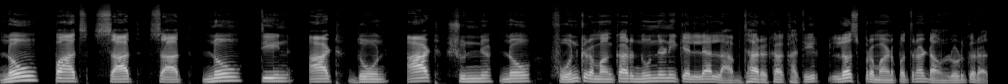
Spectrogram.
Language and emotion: Goan Konkani, neutral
